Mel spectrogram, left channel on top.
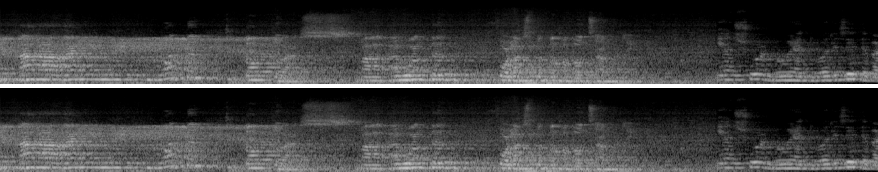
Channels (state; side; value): identical; both; correlation 1.00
